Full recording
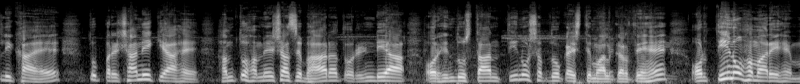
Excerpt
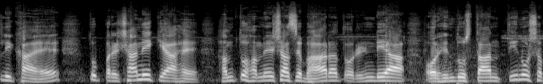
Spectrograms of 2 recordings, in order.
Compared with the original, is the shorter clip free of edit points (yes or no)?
yes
